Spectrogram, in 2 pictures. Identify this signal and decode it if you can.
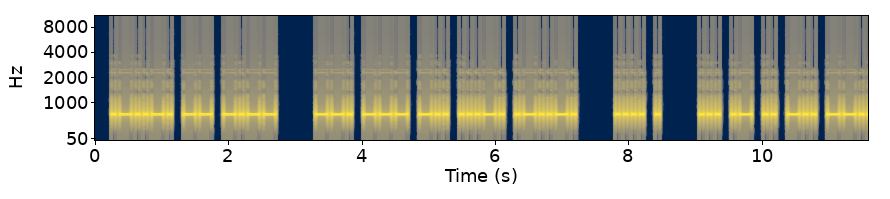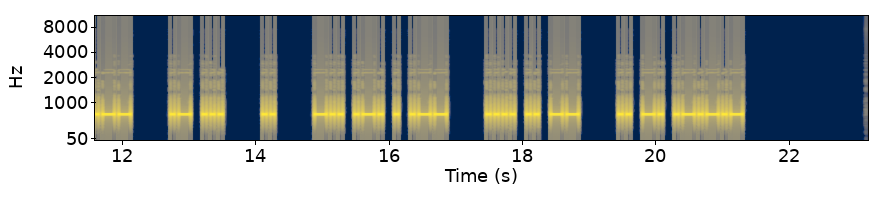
Morse code, heard as a keyed tone, about 20 wpm, 700 Hz. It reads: "MY GOD<SN>" HE SAID, AS I DREW HIM IN.
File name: 20 WPM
